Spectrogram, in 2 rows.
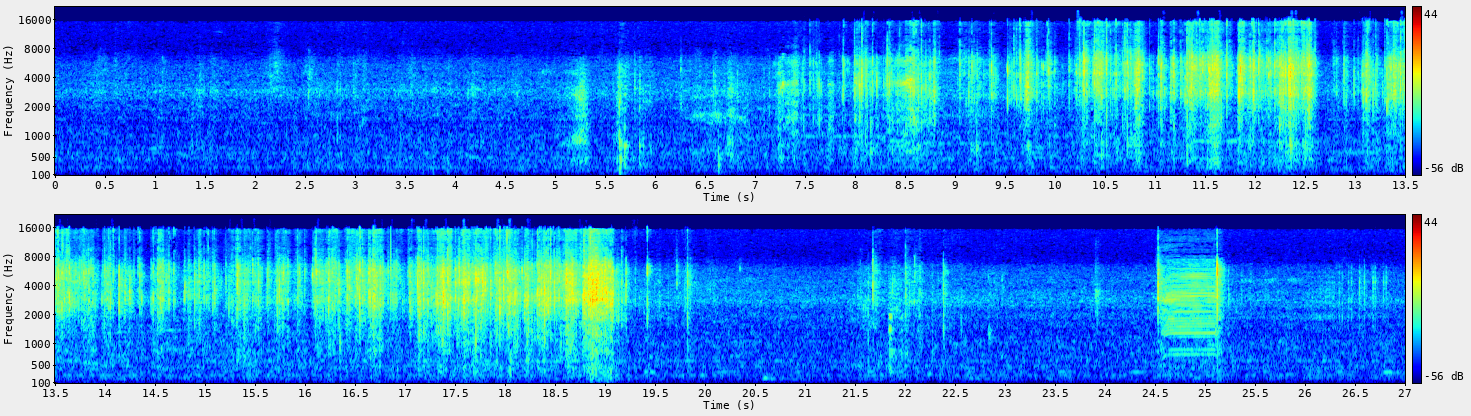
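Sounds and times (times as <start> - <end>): plastic packaging crinkling: 7.2 - 19.9.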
